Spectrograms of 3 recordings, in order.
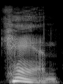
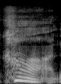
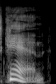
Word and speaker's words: Cannes: When I was in Cannes and it is pronounced Cannes. – Yes. – I was like, Cannes. No, it's Cannes.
